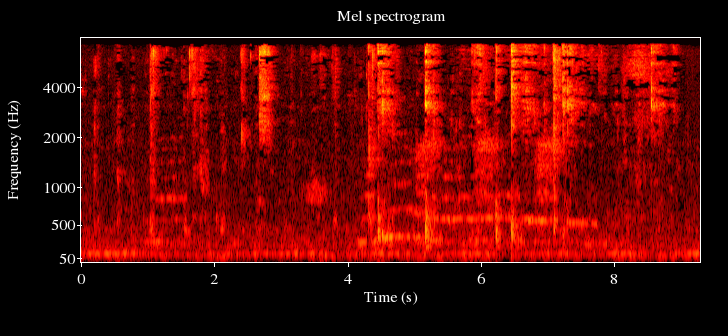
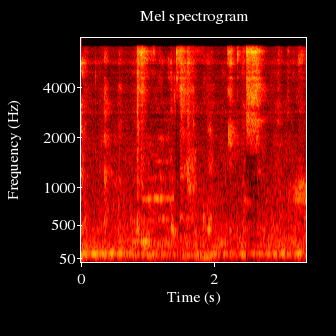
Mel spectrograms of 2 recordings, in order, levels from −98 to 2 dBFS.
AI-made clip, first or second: second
